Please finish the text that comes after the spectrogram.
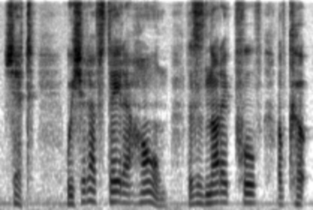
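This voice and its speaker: A man's voice: mid-range voice, steady tone, measured pace, fairly bright tone, a little hiss or hum. A man hosting a gaming video, reading visual novel text aloud and adding wry, informal commentary.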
